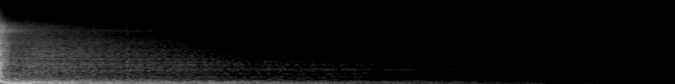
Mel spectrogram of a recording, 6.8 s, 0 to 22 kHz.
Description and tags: SS BOOM 01
Low frequency 'boom' sound of the type used in dance records.
disco, dance, boom, vlf, drum, sub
